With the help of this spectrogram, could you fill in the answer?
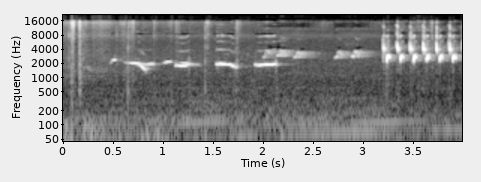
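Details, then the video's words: Black-winged myna in the wild giving drawn-out, slurred whistles and a thin higher note, then a burst of rapid, evenly repeated sharp chips. "Suara burung jalak putih"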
